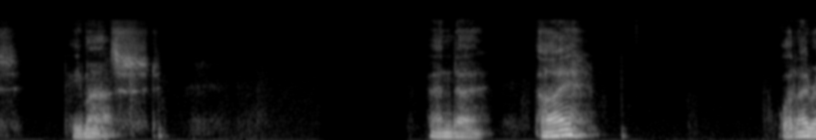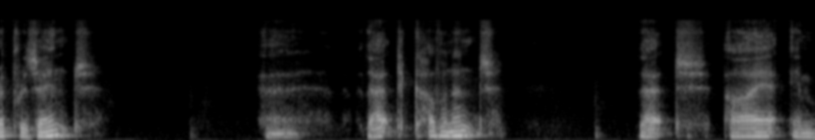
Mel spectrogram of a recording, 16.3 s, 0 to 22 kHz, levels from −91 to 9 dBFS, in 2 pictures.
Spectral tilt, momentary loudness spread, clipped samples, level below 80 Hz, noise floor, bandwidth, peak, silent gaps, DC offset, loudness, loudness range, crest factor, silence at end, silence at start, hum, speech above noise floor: -7.5 dB/octave; 17 LU; under 0.1%; -68 dBFS; -88 dBFS; 11.5 kHz; -10 dBFS; 3.65-4.06 s; under 0.1%; -29 LUFS; 9 LU; 20 dB; 0 s; 0 s; none; 60 dB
